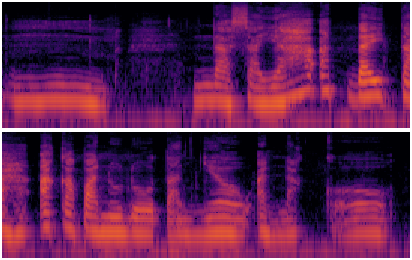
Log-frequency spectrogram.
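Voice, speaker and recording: A woman acting a caring older mother in an Ilocano radio drama, giving measured, earnest counsel. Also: low voice, a bit bright, dry recording, exaggerated voice. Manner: measured, advising.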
